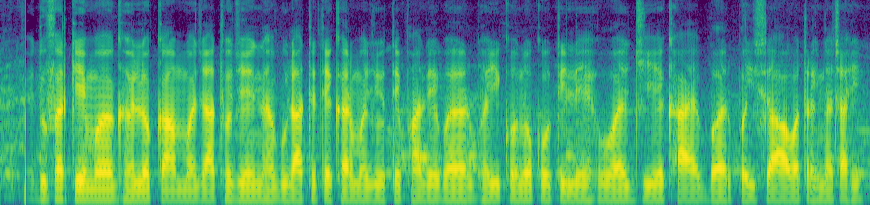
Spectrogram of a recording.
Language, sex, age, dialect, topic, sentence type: Chhattisgarhi, male, 18-24, Western/Budati/Khatahi, banking, statement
